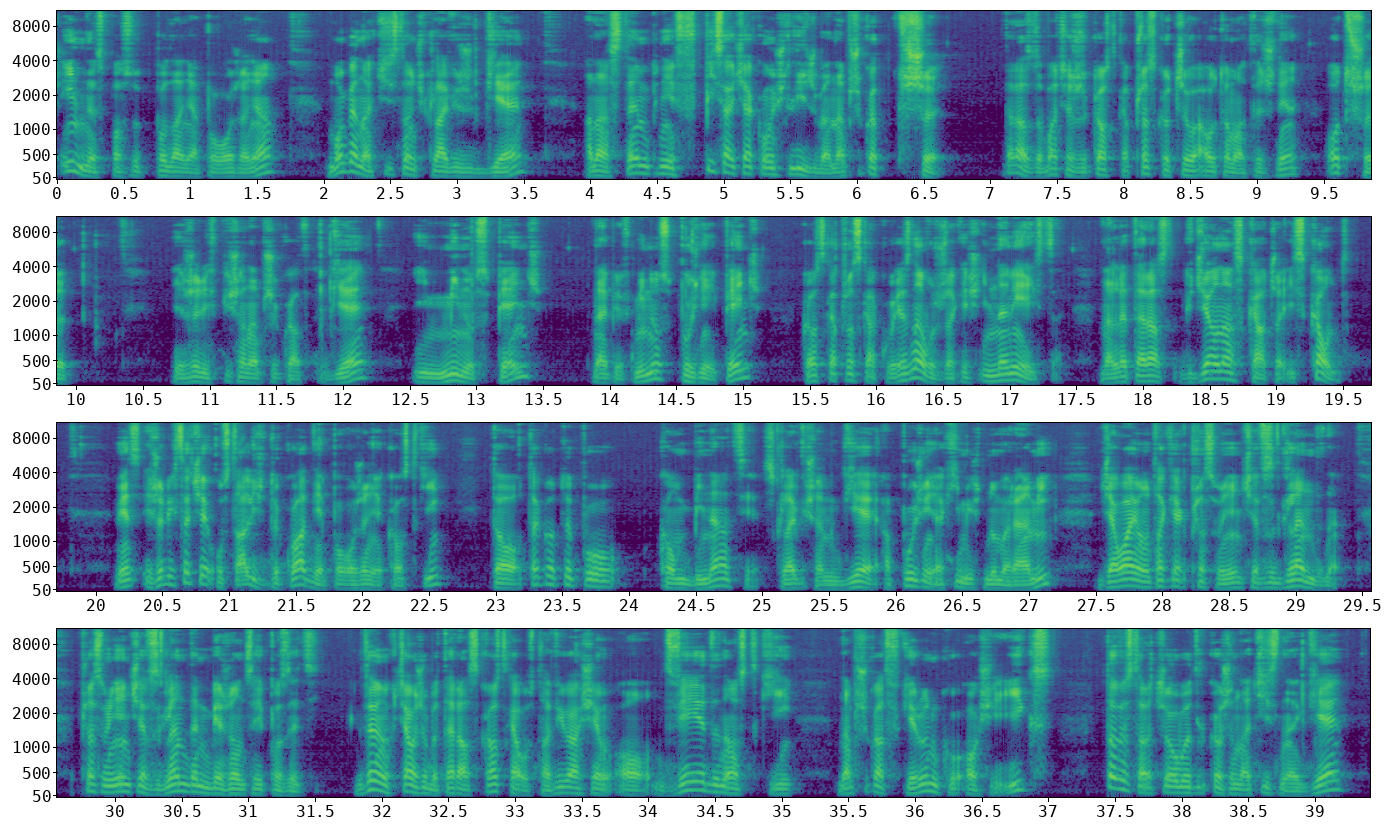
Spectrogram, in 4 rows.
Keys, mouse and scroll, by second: 3.1 g, 6.3 3, 10.0 Return, 11.1 scroll down 2, 11.8 g, 14.5 5, 15.6 Return, 19.8-21.0 middle drag, 21.1 middle click, 22.0-23.3 middle drag, 32.1-33.6 middle drag, 38.8 g.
